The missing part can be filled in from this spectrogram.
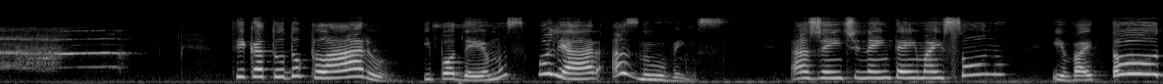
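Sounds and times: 
rooster crowing: 0:00.0 - 0:01.5
speech: 0:02.4 - 0:07.2, 0:07.9 - 0:11.6.

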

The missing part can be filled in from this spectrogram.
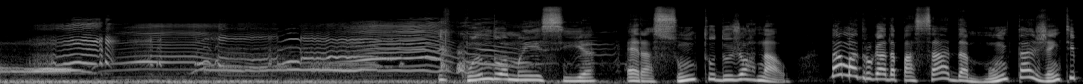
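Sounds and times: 
low rumble: 0:00.0 - 0:04.6
frightened young children wailing and sobbing: 0:00.0 - 0:06.4
speech: 0:04.4 - 0:10.8.

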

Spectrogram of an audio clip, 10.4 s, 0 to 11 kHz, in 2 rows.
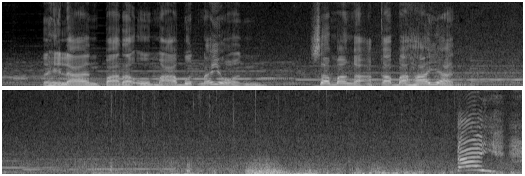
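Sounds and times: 
speech: 0:00.4 - 0:04.7
heavy rain from a typhoon: 0:03.2 - 0:10.4
loud rumbling thunder: 0:05.9 - 0:10.4.

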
